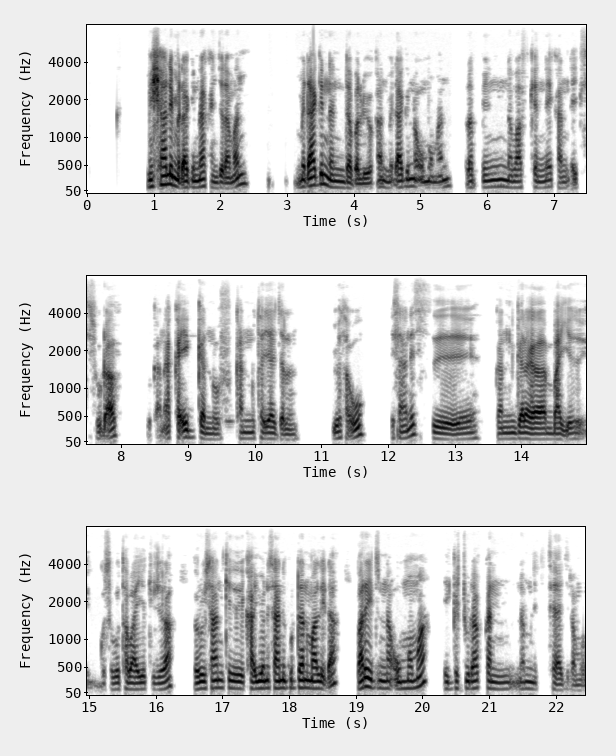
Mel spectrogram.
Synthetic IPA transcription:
mɪʃaːliːmɪᶑaːɡɪnːaːkɐnd͡ʒɛᶑɐmɐn | mɪᶑaːɡɪnːɐnɪd̪ɐbɐlʊjo̞ːka̰ːnmɪᶑaːɡɪnːɐ̰ṵːmɐmɐn | ɾɐbːiːnːɐmaːfkɛnːeːkɐnḛːɡsɪ̥suːᶑa̰ːf | joːka̰ːnʔɐ̰kːɐeːɡːɐnːuːfkɐnːʊt̪ʰɐjaːd͡ʒɐlɐn | jo̞ːt̪ɐ̰ʔu | ʔɪsaːnɪs | kɐnɡɐɾɐbaːjʔɛɡɔsɐbɔt̪ɐbaːjʔɛt̪ːʊd͡ʒɪɾa | ɡ̥ɐɾuːɪsaːŋkekʰaːjoːnɪsaːniːɡʊd̪ːaːnmaːlɪᶑa | b̥ɐɾeːd̪ɪnːɐ̰ʔuːmːɐmaː | eːɡːɐt͡ʃːuːᶑaːfkɐnːɐmnɪt̪ʰɐjaːd͡ʒɪlɐmʊ

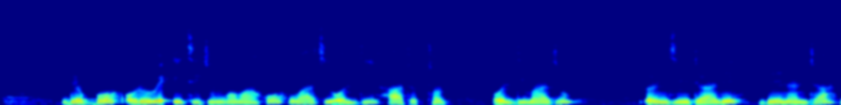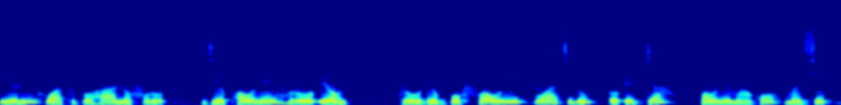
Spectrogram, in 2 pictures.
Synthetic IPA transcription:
dɛbːɔɔɗɔweʔitid͡ʒuŋɡɔmakɔwatiʔoldihatɔtʰːɔn | ʔo̰ldimad͡ʒum | ɗɔnd͡ʒɛdandɛbɛnantajeɾiwatuɡɔɦanɔfuɾu | d͡ʒɛpawnɛɾɔɓɛ̰ɔn | tɔdɛbːɔfawniwatiɗumɗɔɓɛdːa | pawnɛmakɔmansin

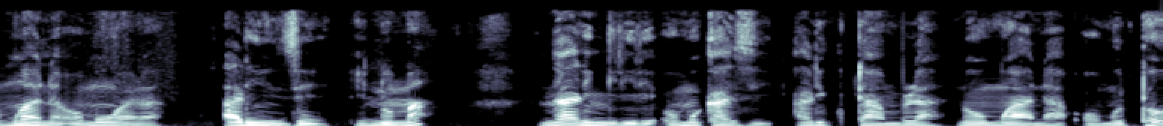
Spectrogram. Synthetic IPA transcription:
omwaːnaomuwalaː | liːnze̞inuma | ŋɡaːliːŋɡiɾiɾe̞ʔo̞mukazialiku̥taːmbulano̞ːmwaːnao̞mutːo̞

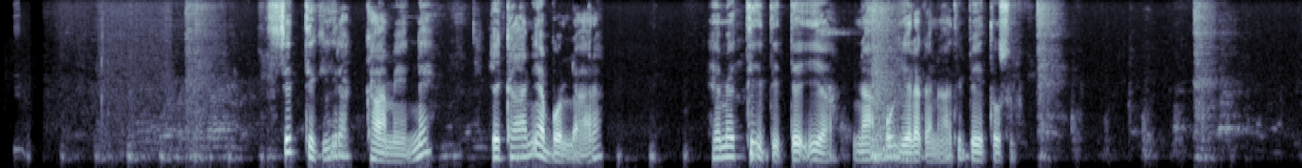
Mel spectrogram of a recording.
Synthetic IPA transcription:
sɪt̪ːɪɡiːɾɐkaːmeːnːɛ | hɛkaːmɪjɐbɔlːa̰ːɾɐ | hɛmɛt̪ːiːd̪ɪd̪̥ɛʔɪjanaːʔʊjɛlɐɡɐna̰ːt̪ɪbe̞ːt̪ʰːo̞ːsʊnɐ̥

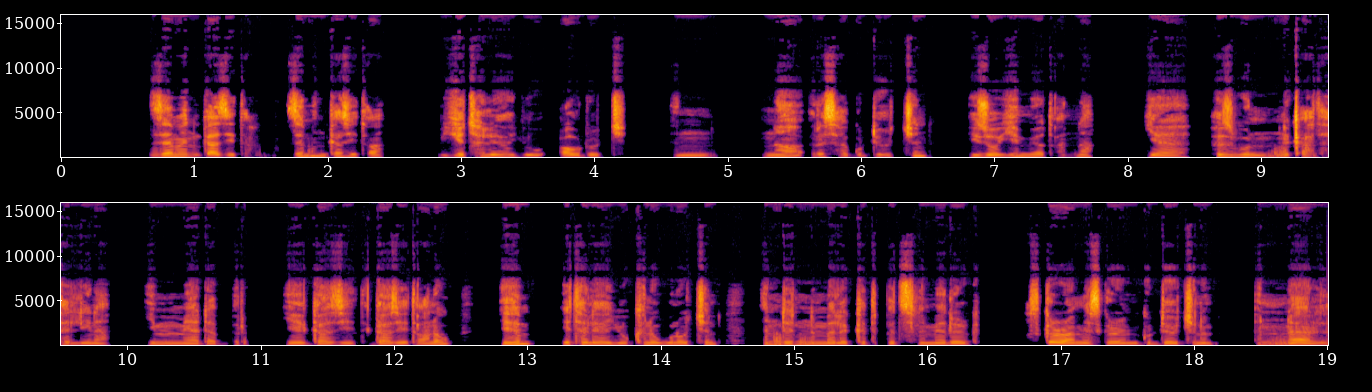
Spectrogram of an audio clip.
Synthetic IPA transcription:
zəmənɡaze̞t̪ʼa | z̥əmənɡaze̞t̪ʼa | jɛt̪ʰələjajːuawd̪o̞t͡ʃː | ɨn | ɨnːaɨɾɨsaɡud̪ːajwo̞t͡ʃːɪn | jɪzo̞jɛmːiwɔt̪ʼaɨnːa | jɛhɨzbunːɨkʼat̪hɨlːina | jɛmːijad̪abːɨɾ | jɛɡazeɡaze̞t̪ʼanəw | jɪhɨm | jɛt̪ʰələjajːukʰɨnɨwuno̞t͡ʃːɪnʔɨnd̪ənːɨmːələkːət̪b̥ːət̪sɨləmːijad̪əɾɡ | askəramiaskəɾamiɡud̪ːajwo̞t͡ʃːɪnɨm | ʔɨnːaalː

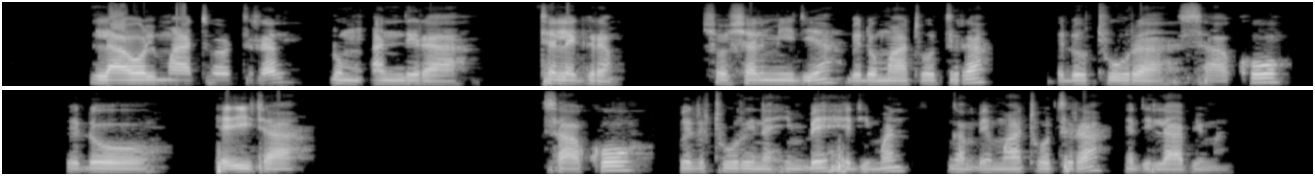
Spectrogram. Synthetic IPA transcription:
laːwɔlmatʰɔtiɾal | ɗumanːdiɾa | tʰɛlɛɡɾam | sɔʃalmidijaɓɛɗɔmatʰotiɾa | ɓɛɗɔtʰuːɾasa̰kʰɔ | ɓɛɗɔ | heɗita | sakʰɔ | ɓɛɗɔtʰuɾinahimɓɛhediman | ŋɡamɓɛmatʰotiɾahedilaːbiman

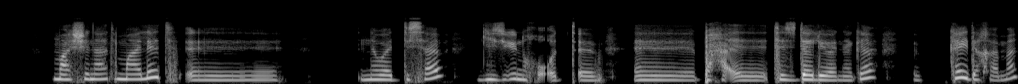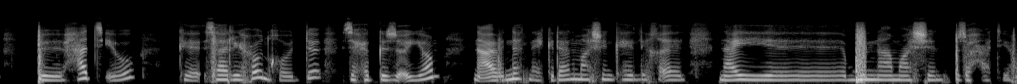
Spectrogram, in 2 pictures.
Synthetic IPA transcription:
maʃinat̪malɐt̪ | nɨwɐd̪ːɨsɐβ | ɡiziʔunɨxɨ̰ʔʼʊ̰t̪ʼːɨβ | bɨħa̰t̪ʰɨzɨd̪ɐlɐjonɐɡɐɾ | kʰɐjd̪ɐxɐmɐ | b̥ɨħat͡sʼiu | ksɐɾiħunɨxɨwʊd̪ːɨʔz̥ɨħɨɡɨzṵʔɨjːo̞m | nɨʔaβɨnːɐt̪najkʰɨd̪anmaʃinkʰɨhɨljɪxɨʔɨlnaj | bunamaʃɪnb̥ɨzuħat̪ʰɨjːo

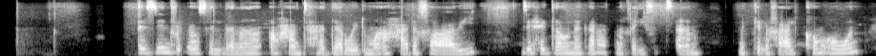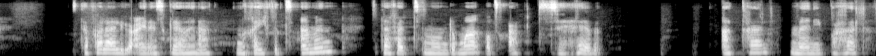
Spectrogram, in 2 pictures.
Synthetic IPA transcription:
ʔɨzinɨɾʔo̞zɐlːɐnaʔawħant̪ʰi̥haɡɐɾwɔjd̪ɨmːaħad̪ɐkʰɐβaβiɨzijħɨɡːawinɐɡɐɾat̪nɨxɐ̰jːɪfɨ̥t͡sʼːɐ̰mː | ɨkʰːɨlɨxa̰lkʰɐmʔɨwːʊn | z̥ɨt̪ʰɐfɐlalɐjṵʕa̰jnɐt̪ɡɐβɐnat̪ | nɨxɐjːɪfɨt͡sʼːɐmɨn | z̥ɨt̪ʰɐfɐt͡sʼːɨmumd̪ɨmːaqʼɨt͡sʼaβʰɨz̥ɨhɨβ | ʔakʰːal | mɐnjɪbːaɦal

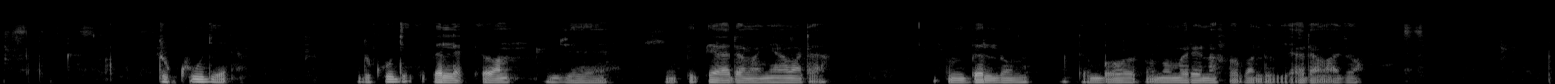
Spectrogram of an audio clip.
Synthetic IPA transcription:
d̥ukʰːud͡ʒɛ̰ | dukʰːud͡ʒɛɓɛbɛlːɛɗːɛɔnd͡ʒɛ | himɓiɓɛadamaɲamata̰ | ɗumbelːum | dɛ̰mbɔwaɗṵnɔmaɾɛnafa̰ba̰ndṵɓḭa̰da̰ma̰d͡ʒɔ

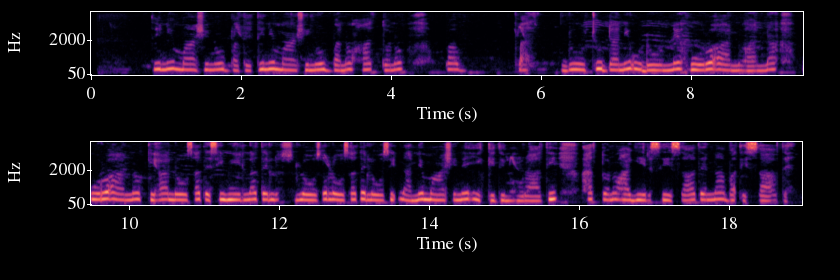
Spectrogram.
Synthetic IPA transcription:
t̪ɪnɪmaːʃɪnubːɐt̪ɛt̪ɪnɪmaːʃɪnubːɐnɔhɐt̪ːɔnɔ | bɐ | bɐ | d̪uːt͡ʃːʊd̪ɐnɪʊd̪uːnːɛhuːɾɔaːnːɔhɐnːɐhuɾɔaːnːɔkːɪhɐlo̞ːsɐt̪ɛsɪwiːlːɐt̪ɛlo̞ːsɔlo̞ːsɐt̪ɛloːsɪnːɐnːɛmaːʃɪnɛɪkːɪt̪ɪnhʊɾaːt̪ɪhɐt̪ːɔnɔɦɐɡiɾsiːsːaːt̪ɛnːɐbɐt̪ʼɪsːaːt̪ɛ

